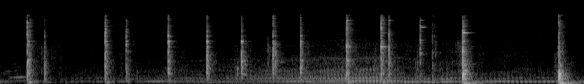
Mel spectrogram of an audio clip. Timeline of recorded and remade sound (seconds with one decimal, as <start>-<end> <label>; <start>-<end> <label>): 0.0-5.8 recorded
